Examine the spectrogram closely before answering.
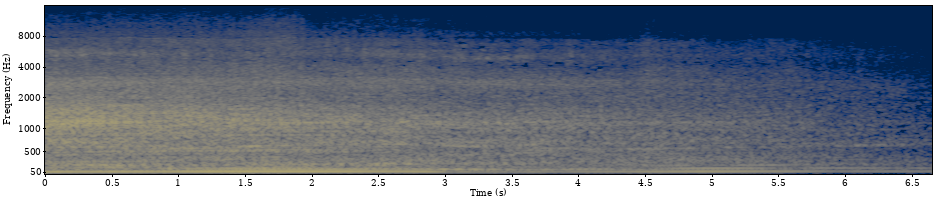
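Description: A heavy truck engine roars loudly with a deep rumble as the driver floors the pedal and speeds off from Karl Johan street, then the sound eases and gradually fades as the truck pulls away.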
